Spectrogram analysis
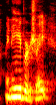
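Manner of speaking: normal talking voice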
